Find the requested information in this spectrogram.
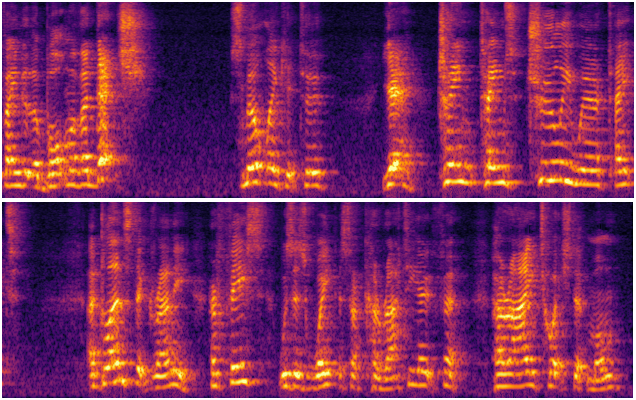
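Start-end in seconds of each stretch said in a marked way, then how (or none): none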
